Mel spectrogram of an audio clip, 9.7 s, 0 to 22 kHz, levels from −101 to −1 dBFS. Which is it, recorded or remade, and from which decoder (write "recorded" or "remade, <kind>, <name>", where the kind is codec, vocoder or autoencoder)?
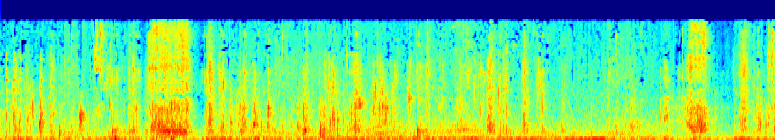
recorded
